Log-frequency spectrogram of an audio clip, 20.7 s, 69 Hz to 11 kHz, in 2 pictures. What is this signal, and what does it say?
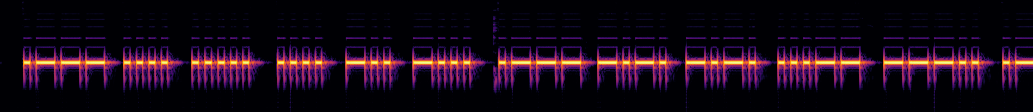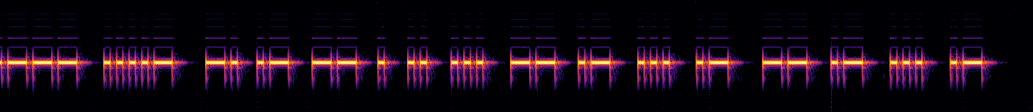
Morse code, heard as a keyed tone, about 19 wpm, 650 Hz. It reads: JH5HDB JCC 3814 NAME IS MASA MASA
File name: jh8cbh / 2021cw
